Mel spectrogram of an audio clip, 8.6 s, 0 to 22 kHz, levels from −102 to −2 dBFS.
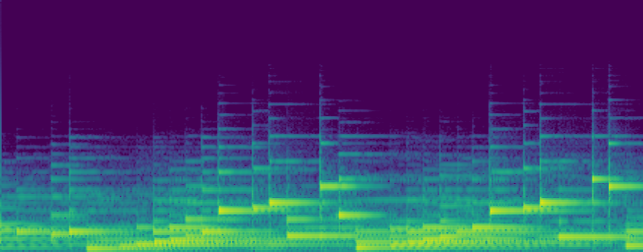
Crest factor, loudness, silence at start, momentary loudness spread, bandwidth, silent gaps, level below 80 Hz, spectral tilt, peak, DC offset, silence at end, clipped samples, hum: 14 dB; -18 LUFS; 0 s; 6 LU; 2.6 kHz; none; -30 dBFS; -12.5 dB/octave; -4 dBFS; 0.2%; 0 s; under 0.1%; none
